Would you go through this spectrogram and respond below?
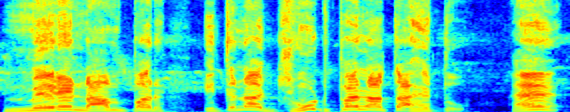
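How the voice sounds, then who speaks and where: A man's voice: very high voice, big pitch swings, slow pace, gravelly, sharp tone, breathy edge, heavily acted. A man voicing an irritable, scolding senior villager in a cartoon story. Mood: exasperated.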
